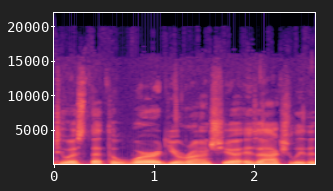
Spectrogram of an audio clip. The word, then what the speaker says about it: Urantia: book for those of you who are listening urantia is spelled u-r-a-n-t-i-a and those of you who may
